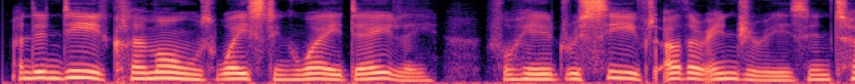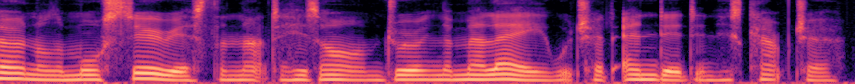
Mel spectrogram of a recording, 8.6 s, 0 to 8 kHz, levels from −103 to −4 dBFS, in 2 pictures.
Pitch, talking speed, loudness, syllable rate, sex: 175 Hz, 215 wpm, -20 LUFS, 6.0 syllables/s, female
